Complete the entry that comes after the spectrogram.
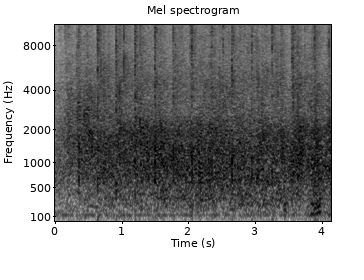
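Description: An audience claps steadily for a guest speaker, a Vietnam War veteran, at a school Veterans Day program, a dense sustained round of applause filling the room throughout without any talk.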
